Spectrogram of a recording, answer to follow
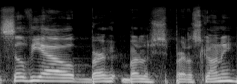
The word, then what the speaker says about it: Silvio Berlusconi: Silvio Berlusconi, is how you say it, the former Italian prime minister.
